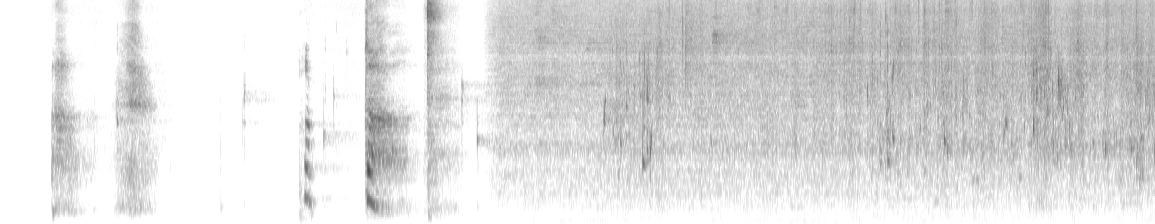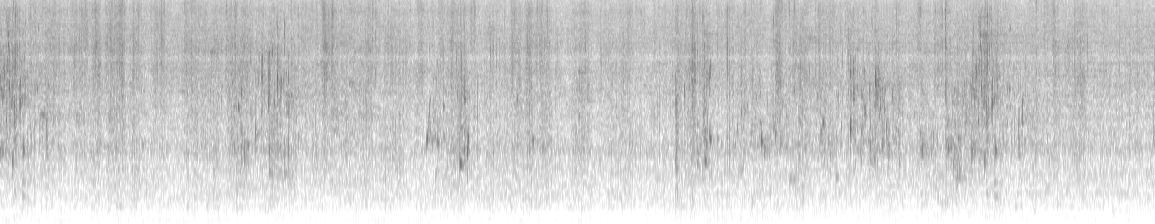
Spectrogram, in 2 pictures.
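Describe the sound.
Water runs to rinse shampoo out of hair. A few short breathy bursts come first, then a soft, steady, quiet stream of flowing and splashing water continues to the end.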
